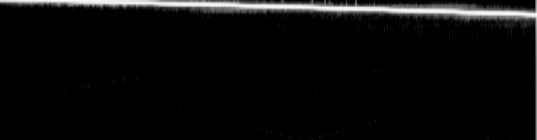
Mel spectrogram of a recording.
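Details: A pure, steady, very high whistle-like tone slowly falling in pitch, played after a countdown as a hearing test asking which frequency can be heard; results are not clinical data; hearing test tone sweep.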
